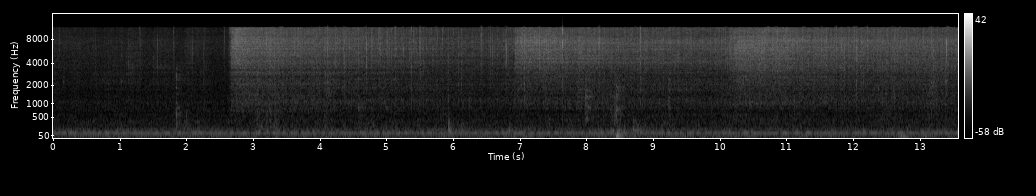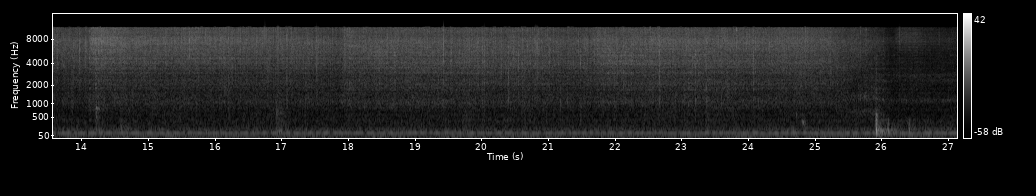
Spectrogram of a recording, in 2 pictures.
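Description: Oat fritters frying in a dry pancake pan with no oil: a steady hiss-like sizzle that gets suddenly louder about three seconds in and dies down near the end as the glass lid goes back on. A few light clicks of a fork and knife on the pan come while the fritters are turned.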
